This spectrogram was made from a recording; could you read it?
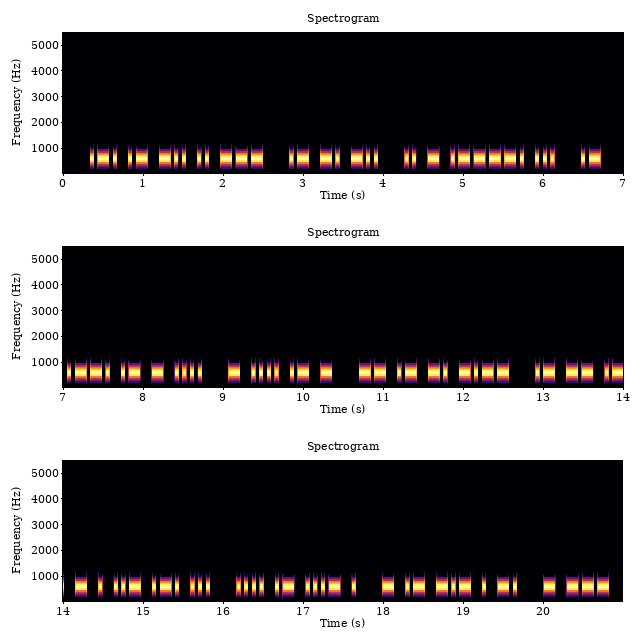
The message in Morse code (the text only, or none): RADIO AND IT'S A PATH THAT MANY AMATEURS HAVE TAKEN TO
